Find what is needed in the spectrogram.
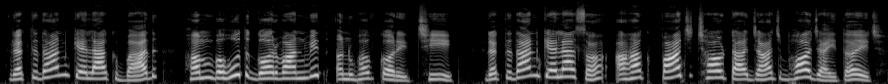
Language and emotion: Maithili, neutral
